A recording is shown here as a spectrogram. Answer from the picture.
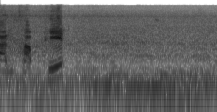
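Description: A man's voice speaking Thai for about half a second, then a steady low motor hum that also runs under the speech.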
